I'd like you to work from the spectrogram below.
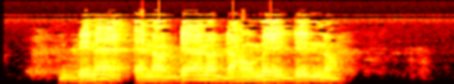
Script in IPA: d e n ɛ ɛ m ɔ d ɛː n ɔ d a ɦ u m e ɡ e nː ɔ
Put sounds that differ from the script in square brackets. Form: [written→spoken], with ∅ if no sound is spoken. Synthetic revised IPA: [d→b] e n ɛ ɛ [m→n] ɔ d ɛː n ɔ d a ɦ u m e [ɡ→d] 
